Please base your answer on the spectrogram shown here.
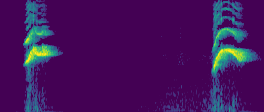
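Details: Black-capped lory delivering two loud rising whistles nearly four seconds apart. The second is longer and arches over at the end, with silence in between.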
